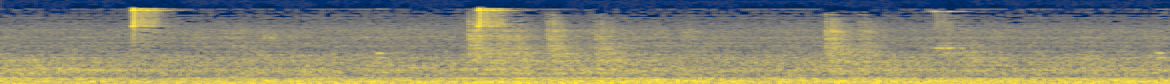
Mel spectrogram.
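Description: Soft interface clicks sound as menu items are selected.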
